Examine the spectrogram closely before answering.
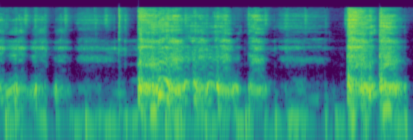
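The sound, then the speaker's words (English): A person who has been sick coughs harshly, with a few rough, throaty bursts that build into two heavier, louder bouts. No one speaks. “even though I've been sick and I've coughed all over these tapes”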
